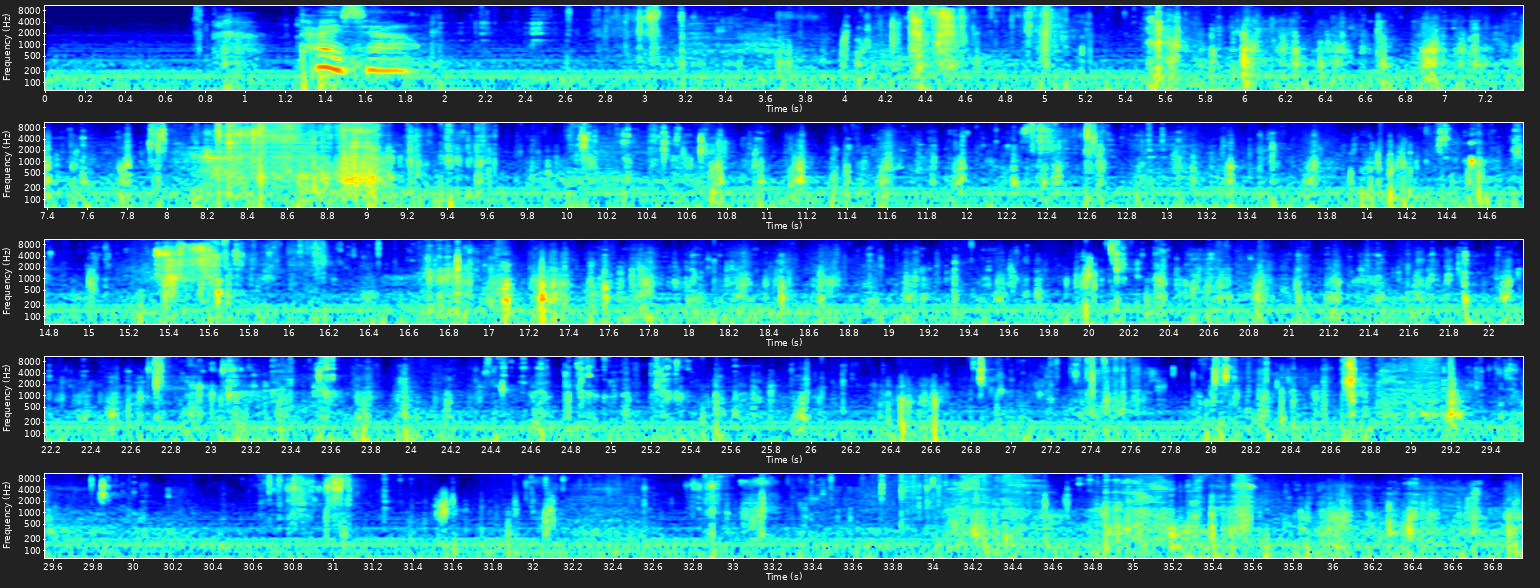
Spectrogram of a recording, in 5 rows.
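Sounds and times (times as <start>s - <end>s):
crunchy bites: 30.6s - 32.2s.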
